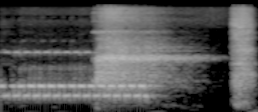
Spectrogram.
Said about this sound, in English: Mike's phone going off again in the middle of yeah. the show.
